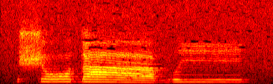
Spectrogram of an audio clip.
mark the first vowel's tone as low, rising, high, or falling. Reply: high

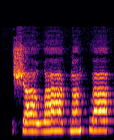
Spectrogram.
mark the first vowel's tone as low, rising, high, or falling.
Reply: low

